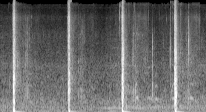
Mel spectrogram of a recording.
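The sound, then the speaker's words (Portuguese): Wet laundry being beaten against stone in the Papagaio river in the small town of Santo António on Príncipe Island: four sharp, loud slaps spaced about a second apart, with a faint watery background between the strikes. “aprendeu com a mãe a lavar e a bater roupa no rio Papagaio, que atravessa a pequena cidade de Santo António, na Ilha do Príncipe.”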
